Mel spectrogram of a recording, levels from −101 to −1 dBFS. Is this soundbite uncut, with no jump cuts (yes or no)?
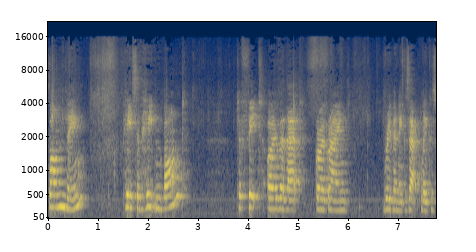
no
